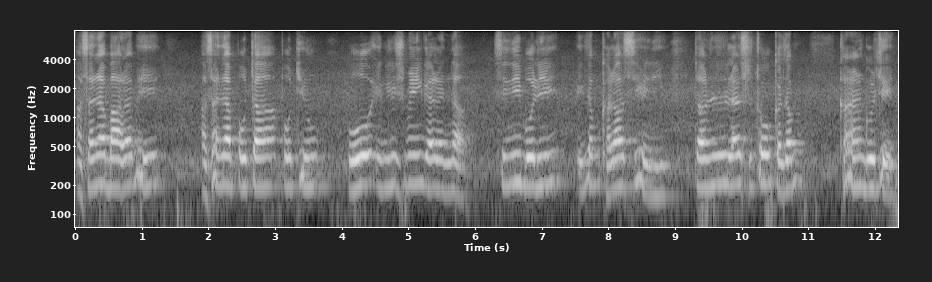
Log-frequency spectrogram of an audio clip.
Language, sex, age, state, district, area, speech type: Sindhi, male, 45-60, Maharashtra, Mumbai Suburban, urban, spontaneous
